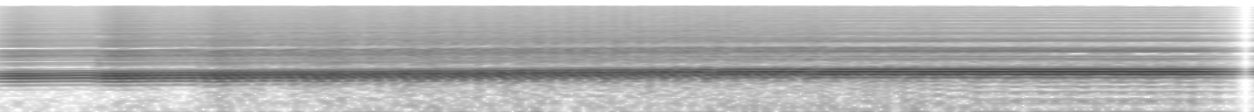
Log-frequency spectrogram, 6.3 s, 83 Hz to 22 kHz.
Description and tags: Starting Protocol Effect 02
Starting protocol unknown machine faster version
Thank you for the effort.
computer, effect, game, machine, original, sample, sound, unknown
